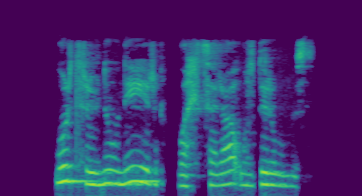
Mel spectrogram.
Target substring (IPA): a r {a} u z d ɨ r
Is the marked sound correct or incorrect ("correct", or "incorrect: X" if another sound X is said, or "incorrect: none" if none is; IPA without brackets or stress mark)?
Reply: correct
